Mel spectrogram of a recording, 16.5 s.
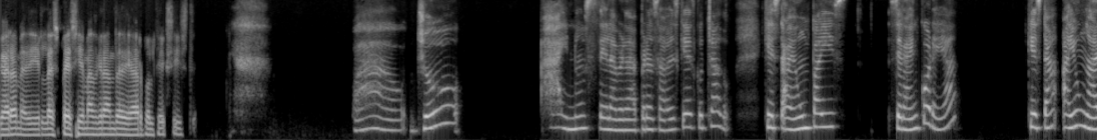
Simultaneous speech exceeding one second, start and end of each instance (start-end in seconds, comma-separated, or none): none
